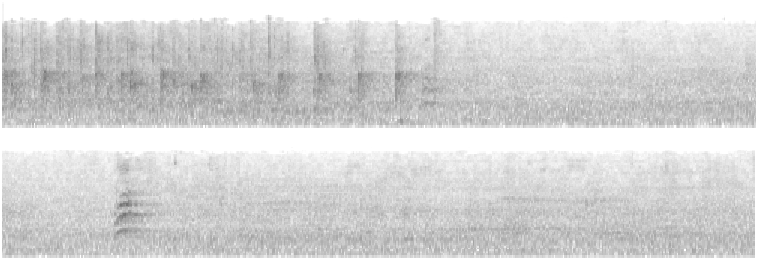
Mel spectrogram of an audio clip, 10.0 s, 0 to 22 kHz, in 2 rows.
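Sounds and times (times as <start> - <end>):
murmur of large hall: 0.0 - 10.0
small dog yipping: 5.8 - 6.1.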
